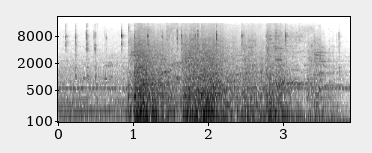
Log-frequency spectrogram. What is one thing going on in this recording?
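A car crashes into a post with a scraping crunch.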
